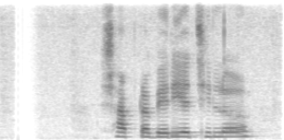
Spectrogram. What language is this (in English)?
Bangla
